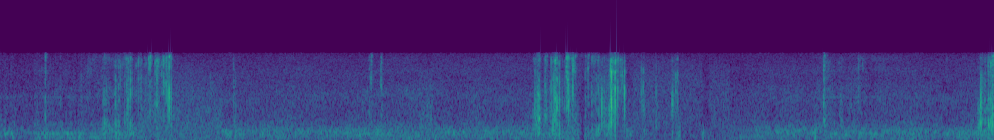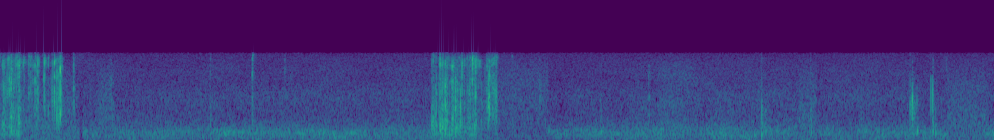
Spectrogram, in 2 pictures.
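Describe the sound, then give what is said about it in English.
Tarot cards being shuffled in four short riffling bursts spaced a few seconds apart, with soft handling rustles and quiet pauses between and no talking. “I'm still shuffling.”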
